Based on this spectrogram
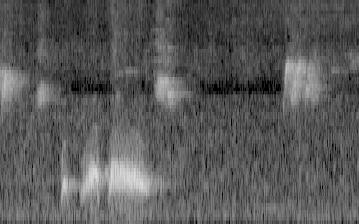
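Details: Spotted dove giving a short burst of low, hollow coos around the middle, with brief higher chirps from other small birds before and after.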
